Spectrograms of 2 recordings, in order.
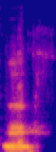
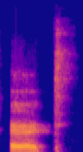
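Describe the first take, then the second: First: The word is said in a standard way. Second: The word is said in a Jamaican way. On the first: The speaker calls it right. "it's earth" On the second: The speaker calls it wrong. "not earth"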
